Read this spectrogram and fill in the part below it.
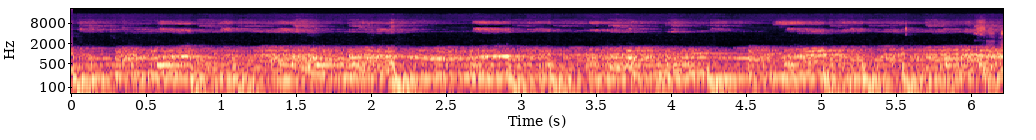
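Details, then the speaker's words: Power amplifier after repair, replacing the dead transistor that caused the mains hum: music plays clearly and evenly with no hum or buzz underneath. "thanh rồi vâng, nó rất tốt vâng và nó không còn ù nữa vâng"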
